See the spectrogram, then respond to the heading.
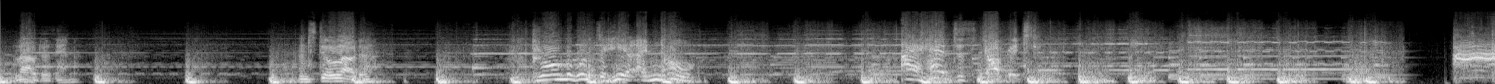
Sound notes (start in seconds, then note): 1.8 heart beating louder; 3.4 heart beating louder and even faster now; 4.1 intense suspenseful music; 6.6 heart beating incredibly fast and loud; 8.5 intense suspenseful music; 11.1 heart beating erratic, fast, loud; 14.5 screaming, loud clamor, music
